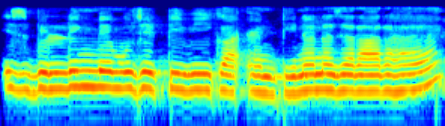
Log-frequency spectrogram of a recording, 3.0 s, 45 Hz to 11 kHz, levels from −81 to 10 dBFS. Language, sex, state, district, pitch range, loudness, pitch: Hindi, female, Chhattisgarh, Raipur, 210-235 Hz, -12 LUFS, 220 Hz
